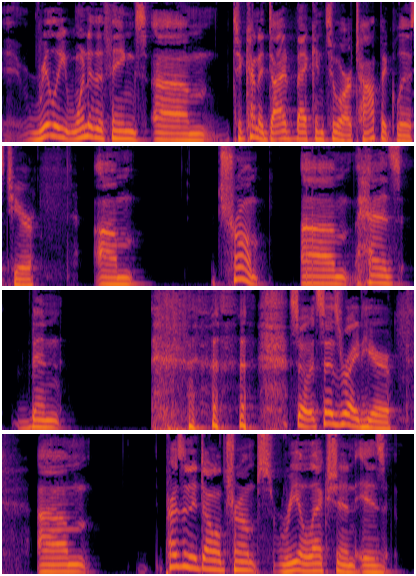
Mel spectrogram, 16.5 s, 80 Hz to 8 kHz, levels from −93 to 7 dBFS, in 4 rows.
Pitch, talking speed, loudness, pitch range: 145 Hz, 115 wpm, -27 LUFS, 130-155 Hz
